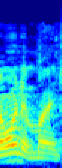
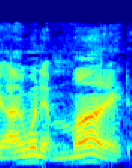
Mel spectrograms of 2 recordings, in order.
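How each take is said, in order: First: Said in the usual way. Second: Casual offhand. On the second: Shown as a demonstration. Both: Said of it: "I even said it like that".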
